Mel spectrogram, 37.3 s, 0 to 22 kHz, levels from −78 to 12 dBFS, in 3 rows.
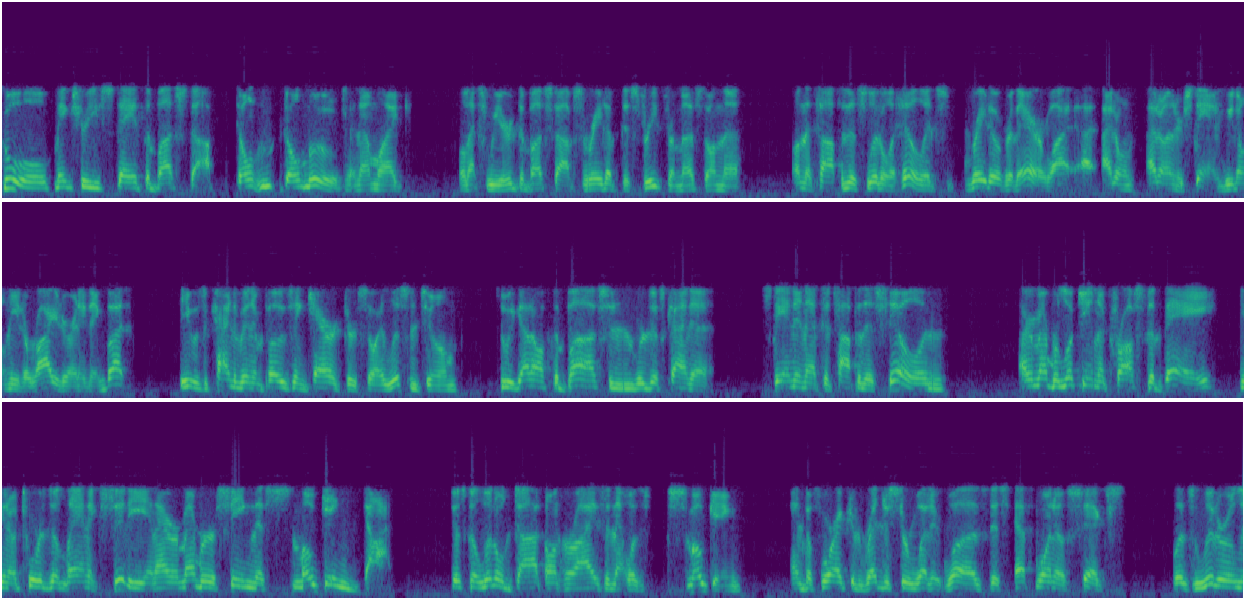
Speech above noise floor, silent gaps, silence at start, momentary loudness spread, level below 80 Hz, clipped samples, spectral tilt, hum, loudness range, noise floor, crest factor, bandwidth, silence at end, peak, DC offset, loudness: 39 dB; none; 0 s; 5 LU; -58 dBFS; under 0.1%; -7 dB/octave; none; 2 LU; -55 dBFS; 14 dB; 4.1 kHz; 0 s; -2 dBFS; under 0.1%; -16 LUFS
